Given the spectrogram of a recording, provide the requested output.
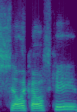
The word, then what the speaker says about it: Shelokovskiy: your last name for everybody oh yeah that's schelikowski that's kind of tricky so i wouldn't spell that out for you so we got it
